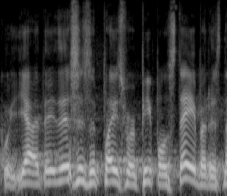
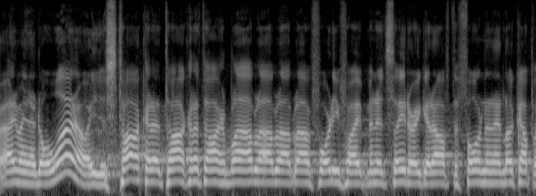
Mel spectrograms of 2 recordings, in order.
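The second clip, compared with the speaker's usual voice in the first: normal talking voice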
